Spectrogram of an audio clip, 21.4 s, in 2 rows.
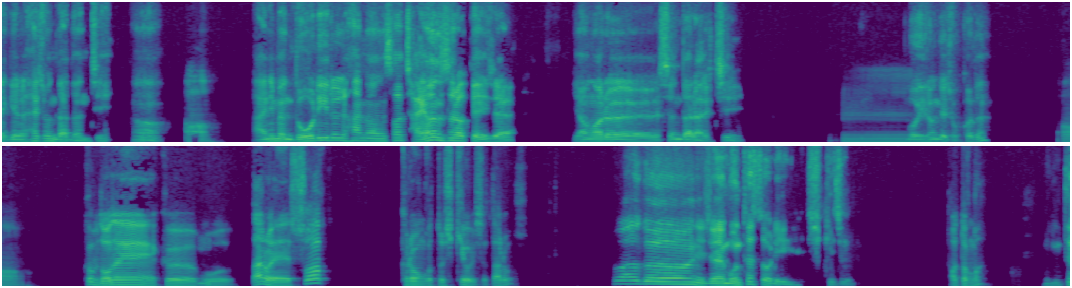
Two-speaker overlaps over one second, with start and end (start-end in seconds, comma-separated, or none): none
